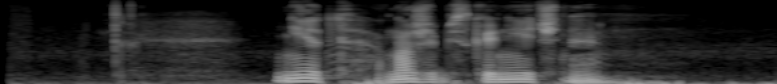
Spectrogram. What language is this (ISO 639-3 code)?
rus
